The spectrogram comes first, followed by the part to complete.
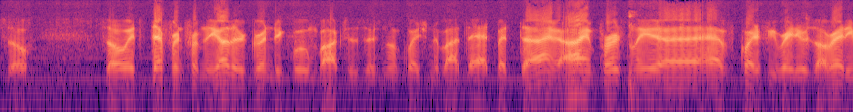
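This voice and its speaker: A man with a low, deep voice that carries a bright and forceful edge. He talks as a radio show guest, halting and restarting, with many fillers. The sound comes through as broadcast radio audio. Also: rough recording. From United States. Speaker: guest radio receiver reviewer. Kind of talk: casual interview chat.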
